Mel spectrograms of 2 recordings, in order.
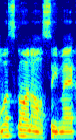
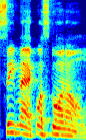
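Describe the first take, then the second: First: Said in the usual way. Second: Loud, high shout-out to a friend; big happy hello across the room; excited greeting. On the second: Real, not acted. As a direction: call his name out with a burst of joy.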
